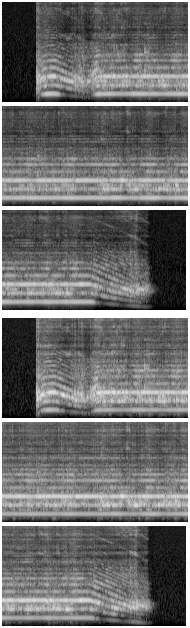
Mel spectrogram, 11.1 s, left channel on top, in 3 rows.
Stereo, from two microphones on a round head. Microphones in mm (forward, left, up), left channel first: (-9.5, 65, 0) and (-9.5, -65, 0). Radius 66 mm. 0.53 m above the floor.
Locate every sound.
0.7 s a blender: 45° right (ahead or behind), 0.8 m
